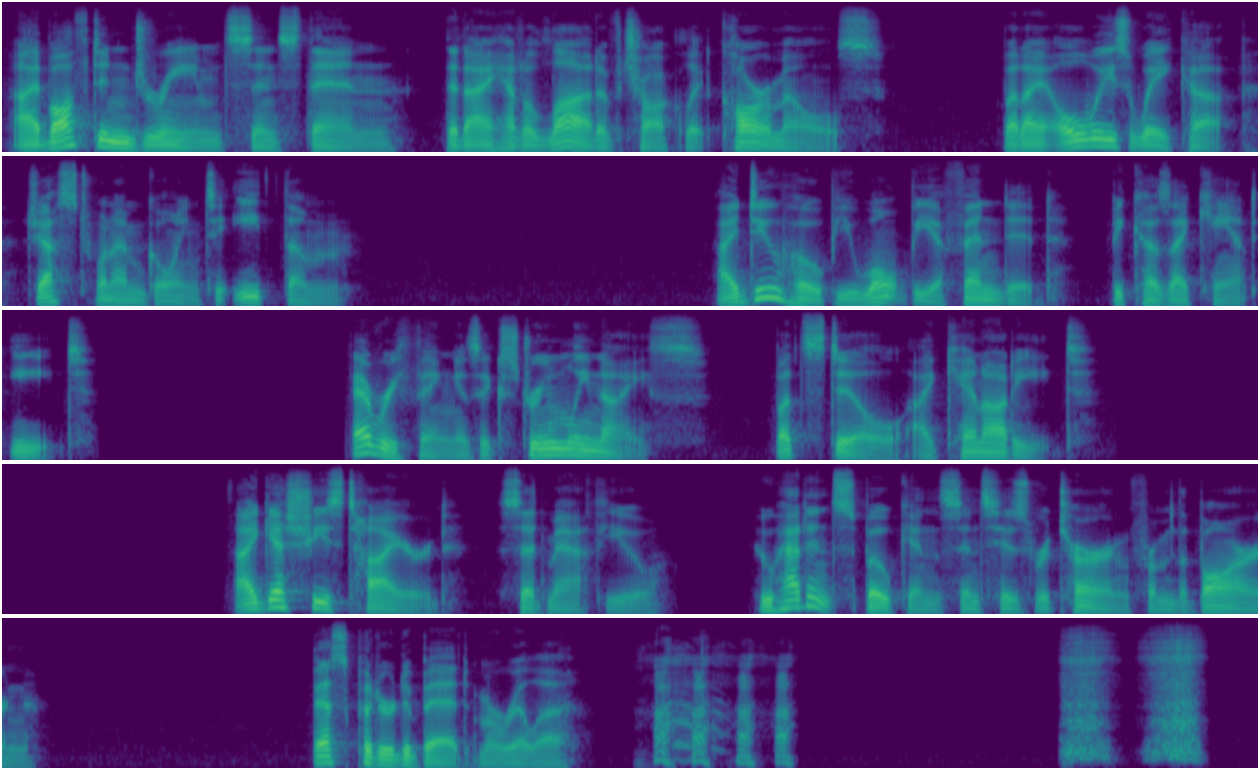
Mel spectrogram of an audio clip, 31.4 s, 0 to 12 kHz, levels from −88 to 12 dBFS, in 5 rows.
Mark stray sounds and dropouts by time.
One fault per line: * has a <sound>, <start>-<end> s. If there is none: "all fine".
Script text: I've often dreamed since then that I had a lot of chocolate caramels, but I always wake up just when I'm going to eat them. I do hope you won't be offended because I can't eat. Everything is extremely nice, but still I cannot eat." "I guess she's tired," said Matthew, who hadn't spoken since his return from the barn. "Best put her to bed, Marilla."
* has a laugh, 28.3-29.1 s
* has a sniff, 30.4-31.2 s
